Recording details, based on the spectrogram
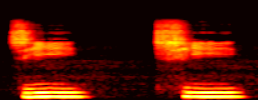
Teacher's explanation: back of the tongue releases from the back of the hard palate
